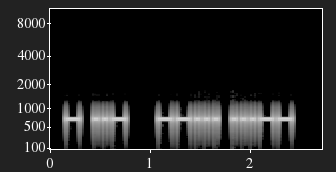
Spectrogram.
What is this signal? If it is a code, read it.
Morse code, heard as a keyed tone, about 28 wpm, 700 Hz. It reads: TU 73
